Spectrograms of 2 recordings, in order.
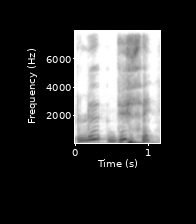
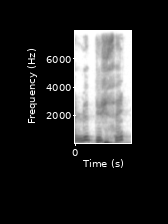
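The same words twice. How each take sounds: First: The final T is silent. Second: The final T is pronounced. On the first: The speaker calls it right. "on dit le buffet" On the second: The speaker calls it wrong. "on ne dit pas le buffet"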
